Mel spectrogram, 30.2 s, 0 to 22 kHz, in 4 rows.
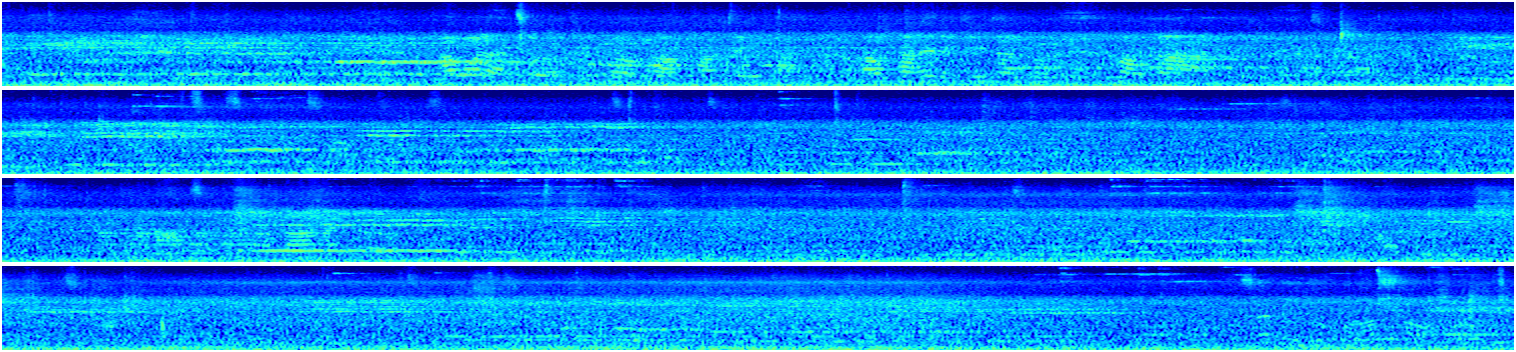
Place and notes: Linjiang Park, Da'an Dist. - Park at night
Park at night, Traffic noise
Da’an District, Taipei City, Taiwan, 22 June 2015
